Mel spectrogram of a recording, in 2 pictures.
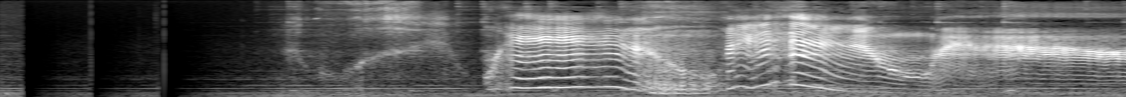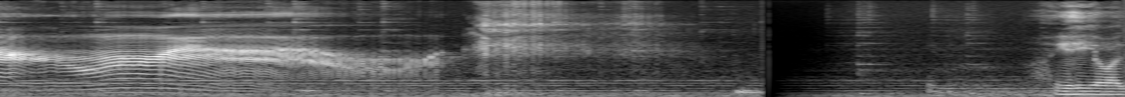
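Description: Cats wail loudly in long, wavering, rising and falling yowls, overlapping one another for several seconds against a low steady hum, with no speech; heard at a hostel during strong winds.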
